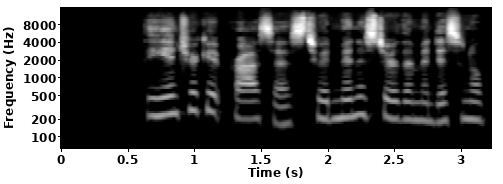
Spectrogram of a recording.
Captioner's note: voiceover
